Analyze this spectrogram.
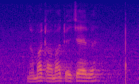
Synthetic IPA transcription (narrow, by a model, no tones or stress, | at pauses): namaɡ̥ʱamad̥ʱwɛt͡ʃʼɛːlwɛ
